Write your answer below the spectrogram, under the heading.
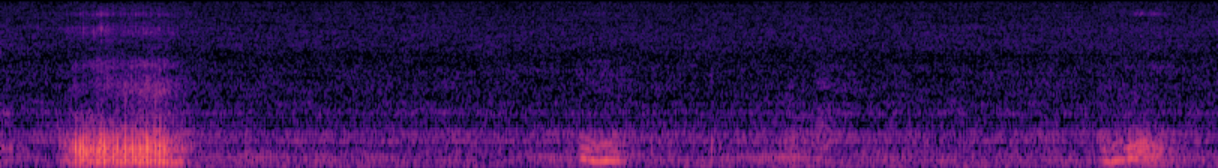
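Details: Boston Terrier and Beagle mix dogs, Dexter and Rio, snoring through an afternoon nap; one loud rasping snore, then softer breaths and short rising-falling wheezy snorts spaced several seconds apart over a quiet background.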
